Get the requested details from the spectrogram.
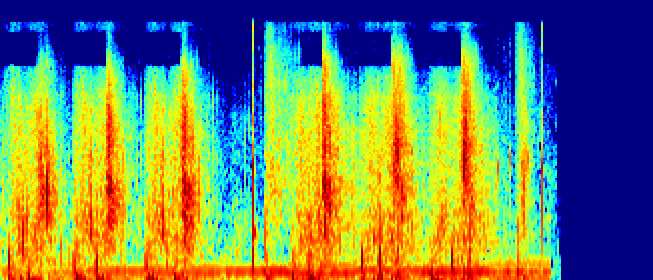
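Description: Dirt crunches in quick, repeated digging blows.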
